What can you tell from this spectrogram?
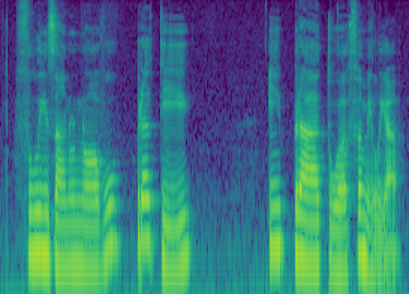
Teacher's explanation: we will just prolong the ending a in the preposition pra, so it will become pra.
